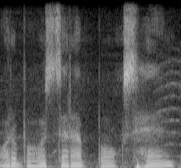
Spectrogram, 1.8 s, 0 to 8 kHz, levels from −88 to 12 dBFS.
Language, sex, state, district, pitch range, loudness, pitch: Hindi, male, Arunachal Pradesh, Papum Pare, 115-125 Hz, -15 LUFS, 120 Hz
